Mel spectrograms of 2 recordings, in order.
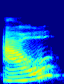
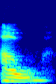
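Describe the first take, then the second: First: The vowel sounds like American English 'ow'. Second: The vowel is said with an authentic Indian quality. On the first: "the American version would be ow" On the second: "if you were to pronounce it authentically, it would be ow"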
